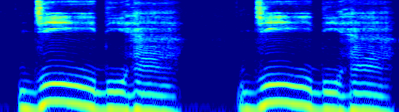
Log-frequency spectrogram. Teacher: So G is long and ha is long. D is not long.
